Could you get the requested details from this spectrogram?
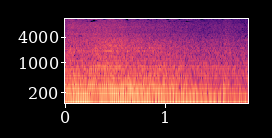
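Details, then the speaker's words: Yamaha Vixion (old model): revs up then sags, firing slow and uneven, dies on throttle while neutral idle survives; suspected tank, throttle body, spark plug cap; fuel starvation from contaminated fuel and dirty fuel pump, cleaned in full service. "Hai kalau digas mati-matian dah mati ya oke kendarain kayak gini kalau aki ini masih normal ya jadinya netralnya masih hidup jadinya ini kayak gini itu permasalahan kemungkinan besar di bagian tangki trotol body sama chop busi biasanya"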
